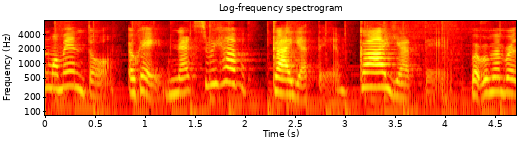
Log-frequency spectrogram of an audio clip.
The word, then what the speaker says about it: cállate: Okay, next we have cállate. Cállate. But remember, the double L is pronounced like a Y.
